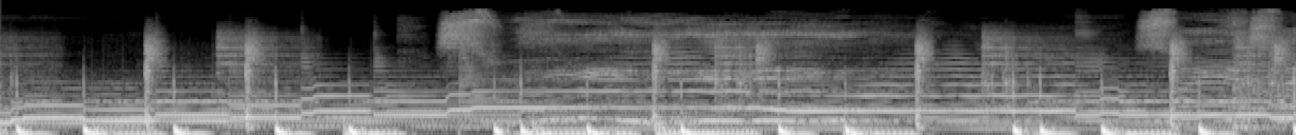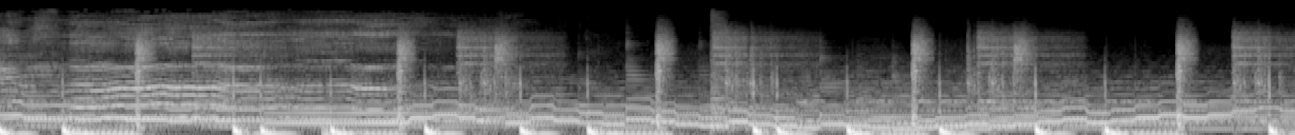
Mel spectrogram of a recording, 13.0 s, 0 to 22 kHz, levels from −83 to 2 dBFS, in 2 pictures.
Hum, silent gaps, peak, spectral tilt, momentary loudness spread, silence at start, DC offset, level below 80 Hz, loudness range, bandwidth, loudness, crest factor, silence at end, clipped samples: none; none; 0 dBFS; -6 dB/octave; 4 LU; 0 s; under 0.1%; -18 dBFS; 1 LU; 17 kHz; -17 LUFS; 14 dB; 0 s; under 0.1%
